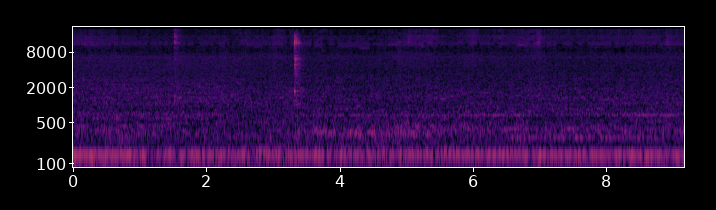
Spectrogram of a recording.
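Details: SEIM screw pump on a hydraulic elevator modernized a few months earlier, two stops, heard in the machine room; loud steady low hum with rushing mechanical drone at one pitch, very noisy — loud pump noise.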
